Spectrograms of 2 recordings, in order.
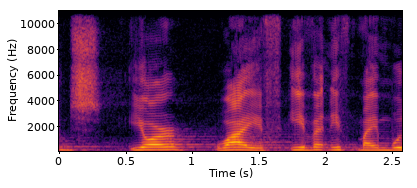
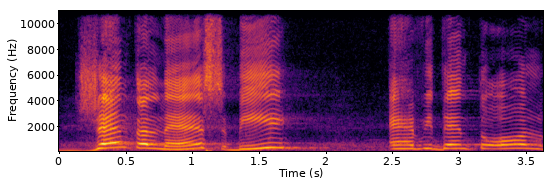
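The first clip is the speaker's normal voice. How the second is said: slow, louder proclaimed reading of the verse; loud congregational reading; 5 semitones higher, 5 dB louder, slower than usual. Acted. Pastor leading the church in reading the verse, slow and loud. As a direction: call it out big so everyone reads along.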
